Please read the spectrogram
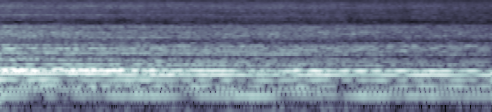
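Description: Romanian Orthodox church chant: voices holding long, steady notes over a low sustained tone, with no words sung in these seconds.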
